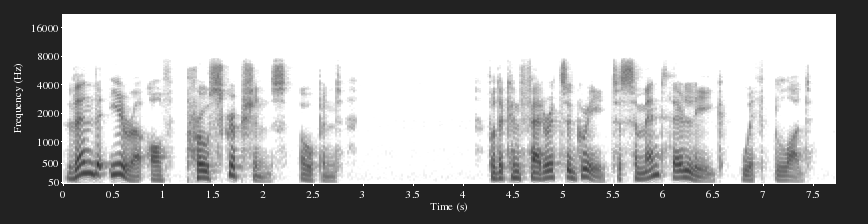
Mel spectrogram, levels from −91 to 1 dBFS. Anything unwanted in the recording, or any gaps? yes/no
no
